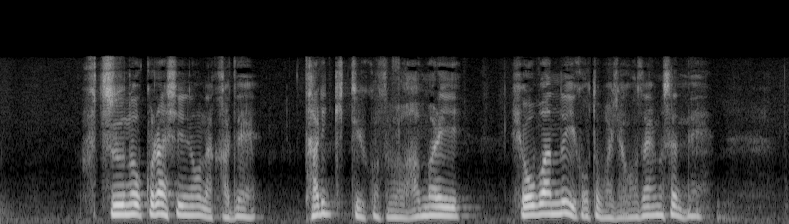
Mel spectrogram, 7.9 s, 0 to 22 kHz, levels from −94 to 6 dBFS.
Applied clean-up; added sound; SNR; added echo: none; none; none; none.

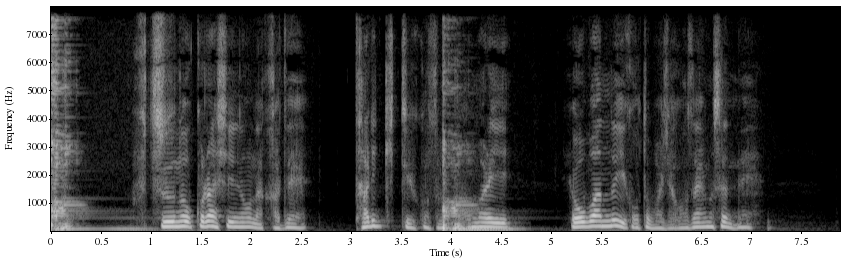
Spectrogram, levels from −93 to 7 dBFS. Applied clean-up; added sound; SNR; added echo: neural mask model RNNoise.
